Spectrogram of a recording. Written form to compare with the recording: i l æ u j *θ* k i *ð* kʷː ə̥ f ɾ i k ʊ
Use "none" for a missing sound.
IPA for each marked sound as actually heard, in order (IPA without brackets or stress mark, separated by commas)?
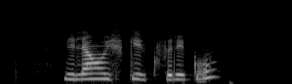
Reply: f, ð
